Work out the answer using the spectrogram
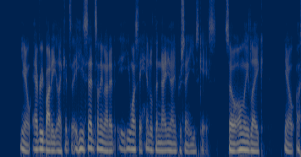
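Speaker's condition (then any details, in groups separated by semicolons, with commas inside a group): No condition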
